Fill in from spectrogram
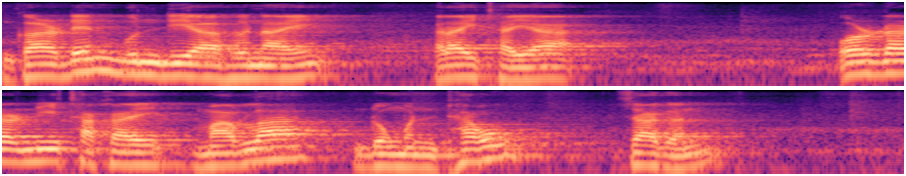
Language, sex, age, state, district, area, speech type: Bodo, male, 60+, Assam, Chirang, rural, read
